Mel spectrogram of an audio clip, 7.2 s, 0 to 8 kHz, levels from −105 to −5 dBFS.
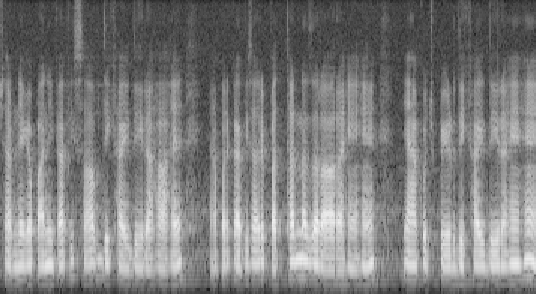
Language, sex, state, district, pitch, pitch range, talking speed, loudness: Hindi, male, Maharashtra, Chandrapur, 100 Hz, 95-105 Hz, 210 wpm, -19 LUFS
